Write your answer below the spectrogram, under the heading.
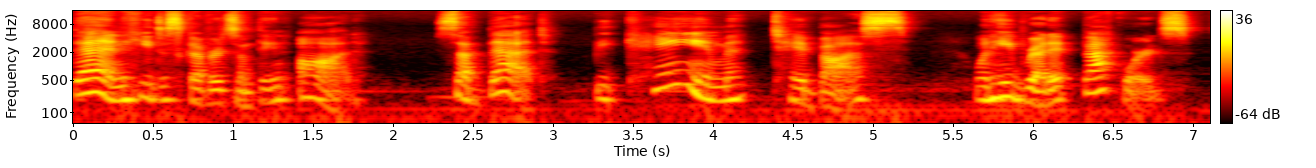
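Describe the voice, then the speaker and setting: Animated woman reading a story aloud. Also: medium pitch, slow. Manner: animated, addresses listeners with asides. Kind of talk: expressive informal read-aloud narration.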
